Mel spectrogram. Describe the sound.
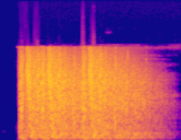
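Explosions from the weapons of a giant silver battleship: a sudden loud, broad blast that rolls on as a dense rumbling roar, then fades out over about two seconds.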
